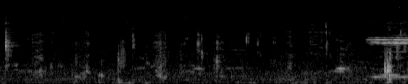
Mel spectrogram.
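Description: Close-miked chewing and mouth clicks of a person eating dahi bhalla, soft lentil dumplings soaked in yogurt. A brief steady tone sounds just before the end and is the loudest thing.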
